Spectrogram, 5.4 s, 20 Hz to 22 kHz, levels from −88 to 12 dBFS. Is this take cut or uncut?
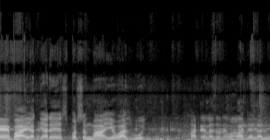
uncut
